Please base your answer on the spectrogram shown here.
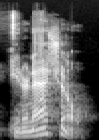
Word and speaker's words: international: you have NT in the middle the t is silent other examples internet internet or Internet International International or International example the internet is international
